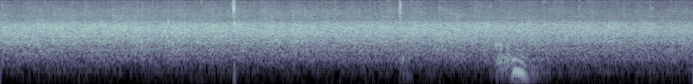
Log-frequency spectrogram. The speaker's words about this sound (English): I just want to thank all of our storytellers tonight. They were fantastic. Every one of them brought it, and they should get a big round of applause.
